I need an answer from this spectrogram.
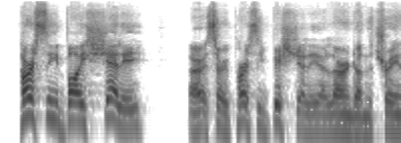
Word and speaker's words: Percy Bysshe Shelley: Percy Bysshe Shelley or sorry, Percy Bysshe Shelley, I learned on the train on the way down is how to pronounce that, runs a lucrative side hustle selling knives to teenagers on Snapchat.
